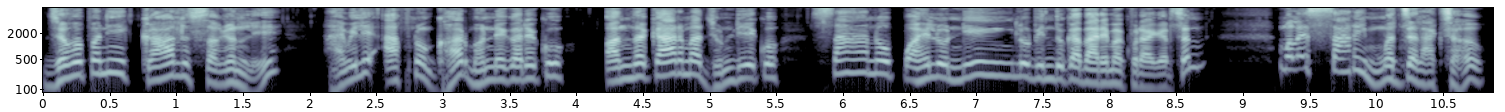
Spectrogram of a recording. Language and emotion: Nepali, happy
